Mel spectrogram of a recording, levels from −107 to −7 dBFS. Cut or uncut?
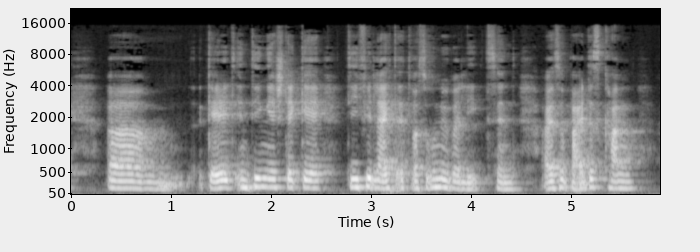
uncut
